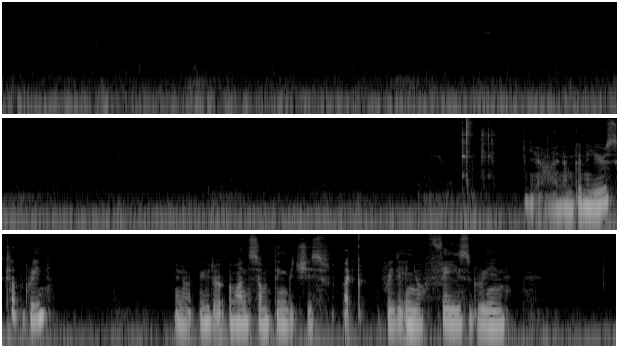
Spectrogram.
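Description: A coloured pencil scratches softly on paper.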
